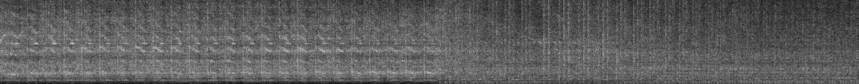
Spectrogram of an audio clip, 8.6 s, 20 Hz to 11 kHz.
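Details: Abandoned Mitsubishi Evo 8 being built for 800whp, first start without radiator or coolant: short crank catches after about four seconds into a steady even idle, no knocks or misses; normal idle.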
